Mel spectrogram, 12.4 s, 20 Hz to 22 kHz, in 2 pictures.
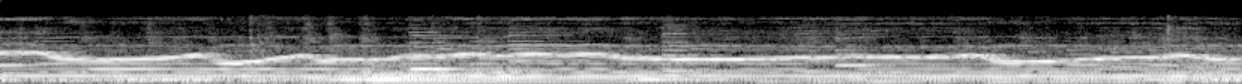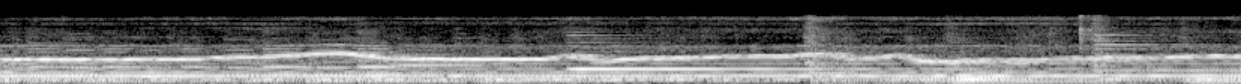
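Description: Overtone throat singing: a steady low vocal drone with a whistle-like melody of overtones rising and falling above it, over two acoustic guitars, one of them a Taylor K24.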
